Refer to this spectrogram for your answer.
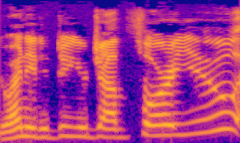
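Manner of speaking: mock haughty, condescending tone. Retelling a backstage interview, quoting Charlotte: condescending Charlotte impression. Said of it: "she gets all condescending with Renee".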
